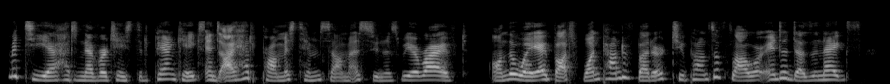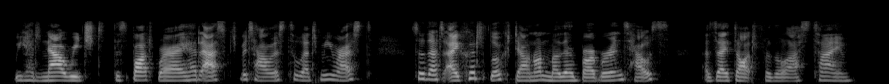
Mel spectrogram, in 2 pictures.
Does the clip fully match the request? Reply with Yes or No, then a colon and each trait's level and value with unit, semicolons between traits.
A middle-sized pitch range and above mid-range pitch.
Yes: average, 3.5 semitones; high, 195 Hz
